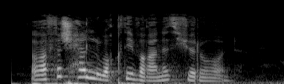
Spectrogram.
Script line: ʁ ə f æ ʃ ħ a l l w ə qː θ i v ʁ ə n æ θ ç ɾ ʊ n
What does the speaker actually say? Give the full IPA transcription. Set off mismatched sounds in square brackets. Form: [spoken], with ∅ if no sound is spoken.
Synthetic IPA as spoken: ʁ ə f æ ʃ ħ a l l w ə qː θ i v ʁ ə n æ θ ç ɾ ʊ n

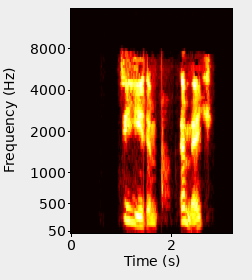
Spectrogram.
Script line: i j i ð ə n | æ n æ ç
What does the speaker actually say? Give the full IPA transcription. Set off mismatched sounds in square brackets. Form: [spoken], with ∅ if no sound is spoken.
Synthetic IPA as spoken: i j i ð ə [m] | æ [m] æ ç

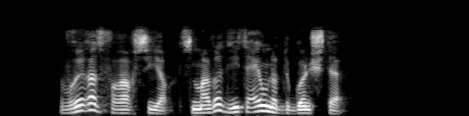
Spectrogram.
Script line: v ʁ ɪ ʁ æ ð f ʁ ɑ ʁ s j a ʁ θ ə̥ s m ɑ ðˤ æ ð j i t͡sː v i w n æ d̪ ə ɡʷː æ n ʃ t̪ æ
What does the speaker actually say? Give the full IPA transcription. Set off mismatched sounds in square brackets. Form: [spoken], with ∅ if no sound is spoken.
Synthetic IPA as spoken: v ʁ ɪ ʁ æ ð f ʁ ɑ ʁ s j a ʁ θ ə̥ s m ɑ ðˤ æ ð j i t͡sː [ʕ] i w n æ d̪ ə ɡʷː æ n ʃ t̪ æ

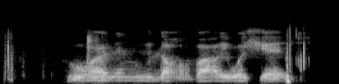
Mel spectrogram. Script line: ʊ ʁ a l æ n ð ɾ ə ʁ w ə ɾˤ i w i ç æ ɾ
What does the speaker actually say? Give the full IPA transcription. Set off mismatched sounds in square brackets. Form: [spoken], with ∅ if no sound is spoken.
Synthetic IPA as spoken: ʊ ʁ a l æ n ð [l] ə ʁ [v] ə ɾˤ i w [æ] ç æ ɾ

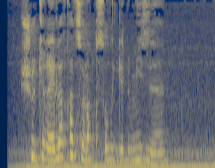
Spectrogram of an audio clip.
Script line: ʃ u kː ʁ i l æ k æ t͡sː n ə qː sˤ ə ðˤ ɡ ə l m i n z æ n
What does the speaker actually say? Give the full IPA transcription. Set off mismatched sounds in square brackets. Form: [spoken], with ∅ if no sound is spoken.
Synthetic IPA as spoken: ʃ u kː ʁ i l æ [q] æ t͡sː n ə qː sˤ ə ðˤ ɡ ə l m i [∅] z æ n

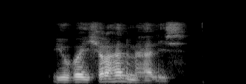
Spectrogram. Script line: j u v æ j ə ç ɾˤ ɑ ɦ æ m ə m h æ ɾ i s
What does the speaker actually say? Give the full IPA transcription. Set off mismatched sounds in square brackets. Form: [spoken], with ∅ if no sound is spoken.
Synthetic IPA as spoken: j u v æ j ə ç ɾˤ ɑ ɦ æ [n] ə m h æ [l] i s

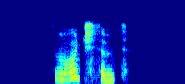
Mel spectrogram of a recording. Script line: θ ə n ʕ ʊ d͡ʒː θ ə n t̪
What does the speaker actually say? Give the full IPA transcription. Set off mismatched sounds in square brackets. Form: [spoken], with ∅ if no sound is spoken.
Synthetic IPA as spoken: θ ə [m] ʕ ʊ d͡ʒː θ ə [m] t̪

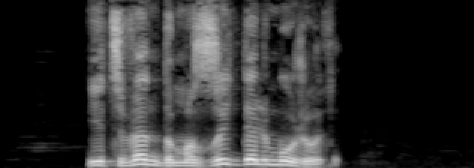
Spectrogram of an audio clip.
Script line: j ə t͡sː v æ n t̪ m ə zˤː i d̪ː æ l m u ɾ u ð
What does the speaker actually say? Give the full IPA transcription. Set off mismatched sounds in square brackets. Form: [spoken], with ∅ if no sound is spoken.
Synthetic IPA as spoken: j ə t͡sː v æ n [d̪] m ə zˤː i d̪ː æ l m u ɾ u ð

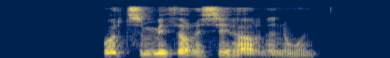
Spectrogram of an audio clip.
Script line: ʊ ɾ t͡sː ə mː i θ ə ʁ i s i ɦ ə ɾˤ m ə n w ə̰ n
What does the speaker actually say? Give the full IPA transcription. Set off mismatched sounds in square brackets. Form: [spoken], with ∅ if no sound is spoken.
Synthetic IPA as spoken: ʊ ɾ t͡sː ə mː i θ ə ʁ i s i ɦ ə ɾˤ [n] ə n w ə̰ n

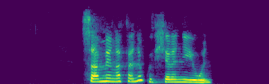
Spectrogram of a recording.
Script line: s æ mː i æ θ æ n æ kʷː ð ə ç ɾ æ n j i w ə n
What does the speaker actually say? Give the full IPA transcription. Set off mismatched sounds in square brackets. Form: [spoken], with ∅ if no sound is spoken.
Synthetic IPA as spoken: s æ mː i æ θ æ n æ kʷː ð ə ç ɾ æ n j i w ə n

